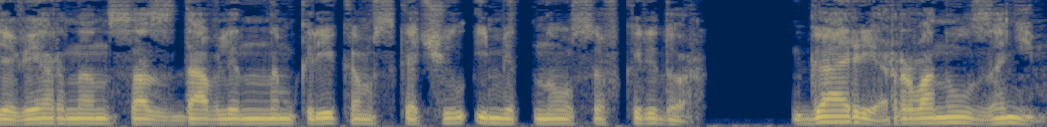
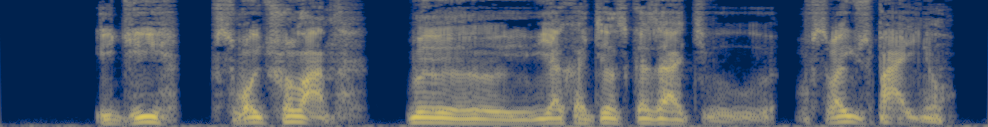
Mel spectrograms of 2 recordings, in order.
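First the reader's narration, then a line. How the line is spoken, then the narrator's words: Hoarse wheeze. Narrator (Russian): прохрипел он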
